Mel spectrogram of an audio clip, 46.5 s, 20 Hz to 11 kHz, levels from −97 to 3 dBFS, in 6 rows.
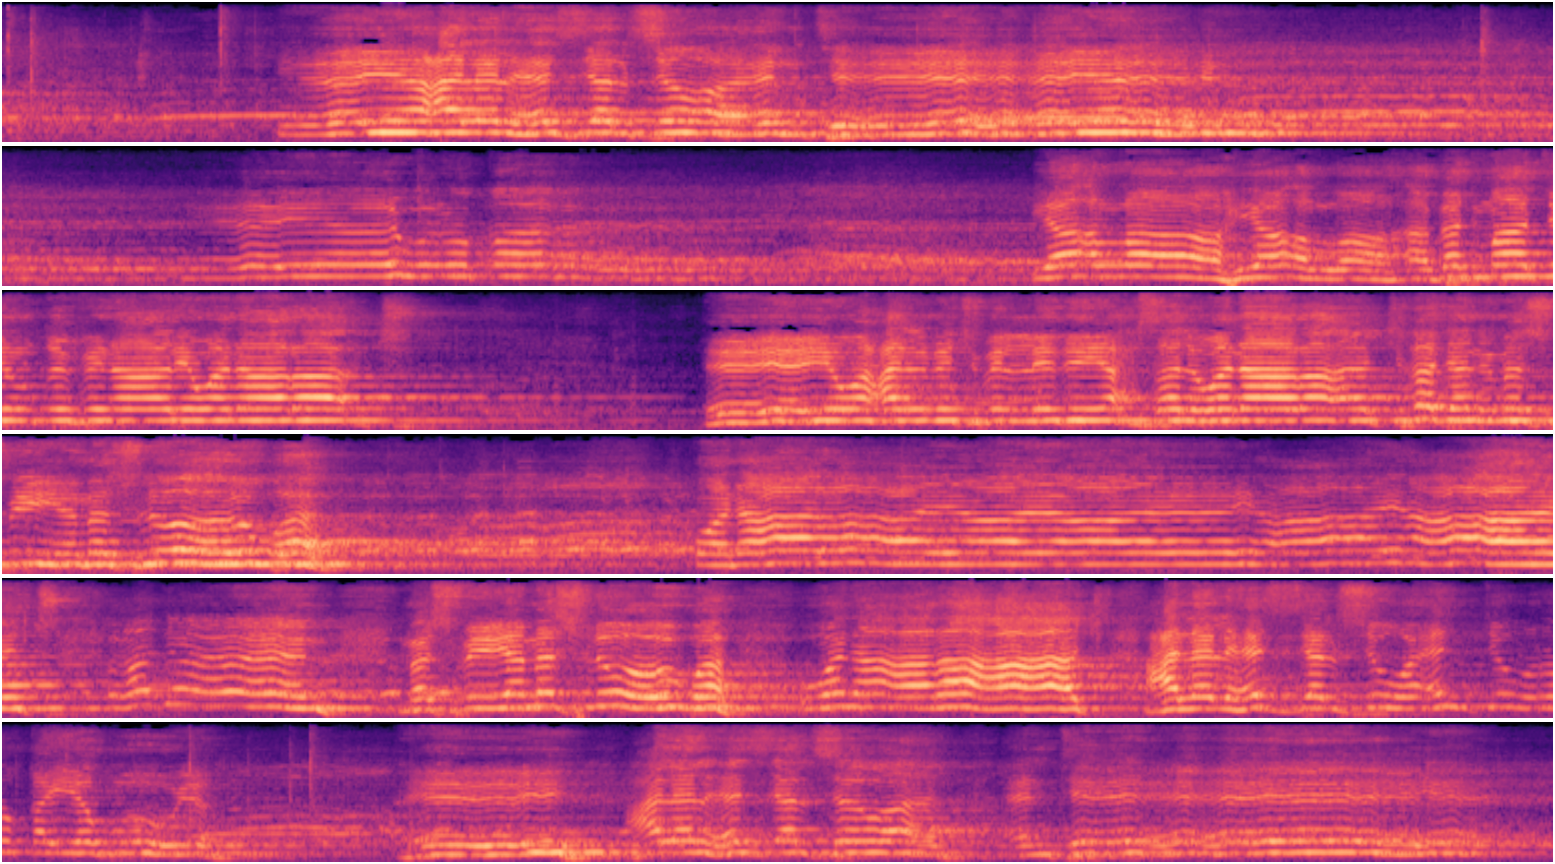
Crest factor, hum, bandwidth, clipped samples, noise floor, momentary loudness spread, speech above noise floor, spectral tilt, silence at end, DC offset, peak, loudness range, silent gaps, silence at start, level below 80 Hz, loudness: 16 dB; none; 10.5 kHz; under 0.1%; -44 dBFS; 18 LU; 31 dB; -3 dB/octave; 0 s; under 0.1%; 0 dBFS; 10 LU; none; 0 s; -54 dBFS; -14 LUFS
